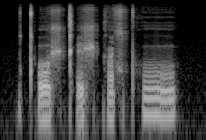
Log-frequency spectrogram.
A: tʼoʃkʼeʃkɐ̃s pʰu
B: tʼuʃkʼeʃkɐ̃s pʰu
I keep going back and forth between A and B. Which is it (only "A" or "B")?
A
